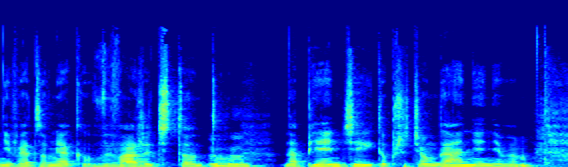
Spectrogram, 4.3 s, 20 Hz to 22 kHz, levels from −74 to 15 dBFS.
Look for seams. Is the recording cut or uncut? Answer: uncut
